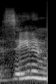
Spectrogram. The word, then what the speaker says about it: Xaden: away from Zaden Ryerson Zaden is spelled with an ax the air rushes from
